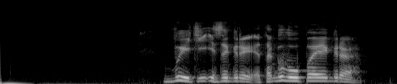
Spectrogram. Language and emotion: Russian, angry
